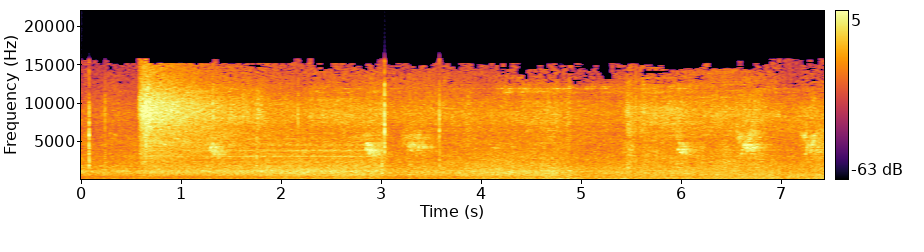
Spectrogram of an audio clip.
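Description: Southeastern Class 395 Javelin high-speed electric train running along the platform close by: a steady rumble of wheels and running gear with a hiss over it, growing a little louder as it draws level.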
